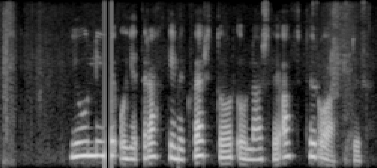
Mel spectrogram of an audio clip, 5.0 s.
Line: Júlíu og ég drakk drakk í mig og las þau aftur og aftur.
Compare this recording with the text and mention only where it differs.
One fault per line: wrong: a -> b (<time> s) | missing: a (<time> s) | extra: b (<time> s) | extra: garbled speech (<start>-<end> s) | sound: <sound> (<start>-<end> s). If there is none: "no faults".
sound: dropout (1.4-1.5 s)
missing: drakk (2.3 s)
extra: hvert orð (2.6 s)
